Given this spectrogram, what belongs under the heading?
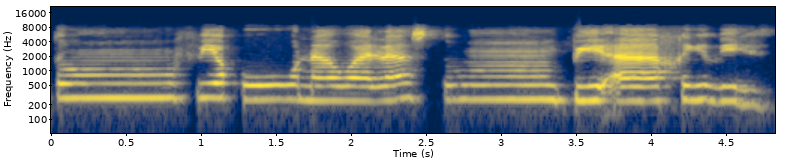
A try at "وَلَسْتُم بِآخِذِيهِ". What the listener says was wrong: Oh, ada mat. Biakhidhi. Atadid li sukun.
